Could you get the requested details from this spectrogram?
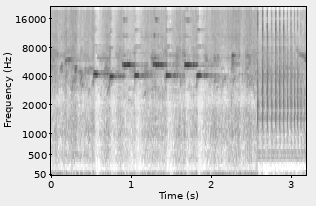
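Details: Great spotted woodpecker at its favourite drumming post, recorded by parabolic mic: high thin whistles from other birds first, then a rapid drum roll starting near the end and cut off.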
